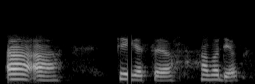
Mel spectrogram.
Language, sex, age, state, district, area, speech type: Assamese, female, 30-45, Assam, Biswanath, rural, conversation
